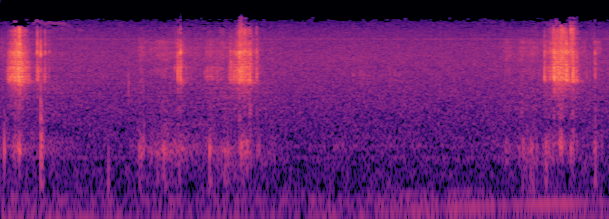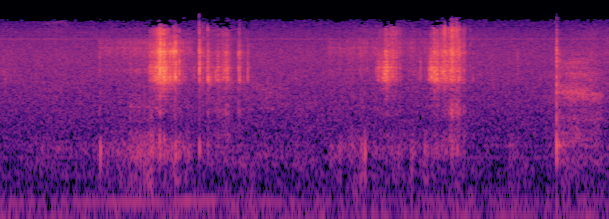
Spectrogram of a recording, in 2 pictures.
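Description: Lampworked glass pieces tumbling and clinking inside a stained-glass kaleidoscope's object chamber as it is turned. They fall in short bursts of light, high clicks every couple of seconds.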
